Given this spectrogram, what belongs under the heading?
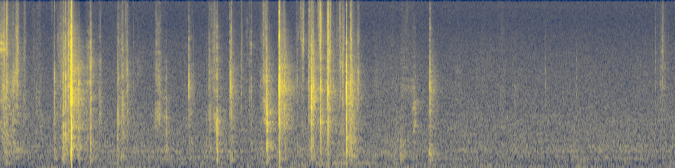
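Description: Tarot cards being shuffled by hand, a rapid flurry of crisp riffling slaps and flicks for several seconds, then a few scattered taps before fading into quiet room tone.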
